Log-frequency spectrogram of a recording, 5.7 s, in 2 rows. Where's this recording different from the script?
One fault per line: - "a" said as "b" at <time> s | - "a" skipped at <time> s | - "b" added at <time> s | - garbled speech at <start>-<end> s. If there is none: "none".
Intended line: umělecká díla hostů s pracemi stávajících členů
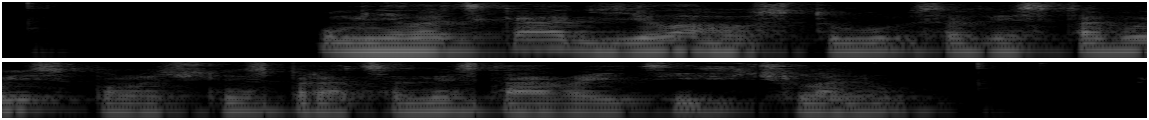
- "se vystavují společně" added at 2.3 s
